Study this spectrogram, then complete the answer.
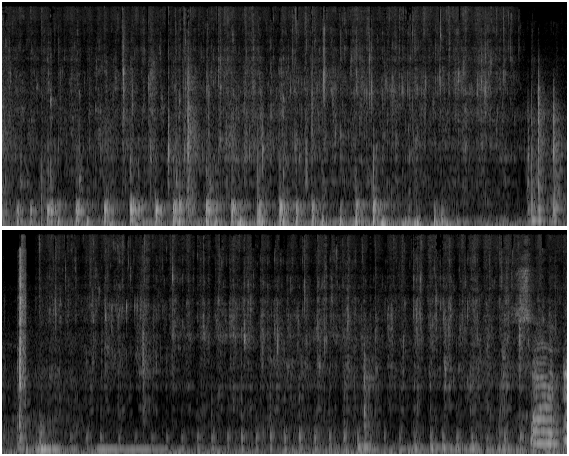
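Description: Tap water runs steadily into a saucepan on a domestic kitchen stove, a continuous splashing stream with a brief louder burst midway.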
